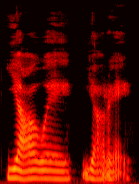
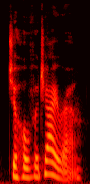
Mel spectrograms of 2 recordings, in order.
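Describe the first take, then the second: First: Both words begin with a Y sound. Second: Both words begin with a J sound. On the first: The speaker calls it right. "it's something more like" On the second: The speaker calls it wrong. "which is really wrong with its pronunciation"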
